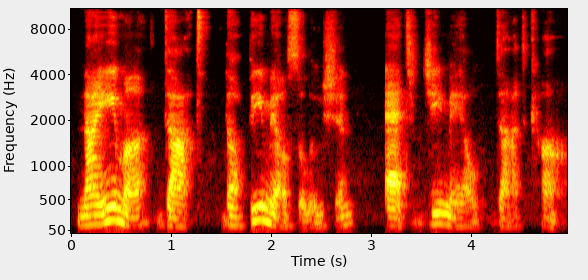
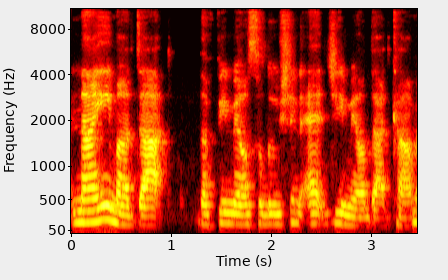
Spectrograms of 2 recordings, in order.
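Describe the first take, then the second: First: The address is said slowly, giving time to follow. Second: The address is said quickly, without slowing down. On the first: The speaker calls it right. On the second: The speaker calls it wrong.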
